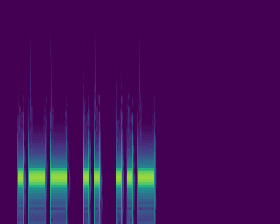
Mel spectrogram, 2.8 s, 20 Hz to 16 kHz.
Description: Morse code, heard as a keyed tone, about 22 wpm, 700 Hz. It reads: WIU
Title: Three Challenging Letter-Number Combinations 22wpm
